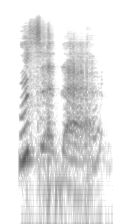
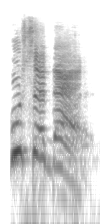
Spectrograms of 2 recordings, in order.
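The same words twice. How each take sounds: First: Very high, thin who said that; squeaky mock fright. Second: High, loud startled who said that; mock panic. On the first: Scared of the invisible voice, squeaking who said that. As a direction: squeak it in fake terror. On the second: Pretending fright at the unseen voice, calling out. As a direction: jump in fake fright.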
